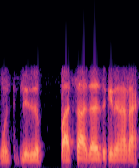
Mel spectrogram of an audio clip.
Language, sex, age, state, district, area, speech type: Marathi, male, 18-30, Maharashtra, Amravati, urban, conversation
